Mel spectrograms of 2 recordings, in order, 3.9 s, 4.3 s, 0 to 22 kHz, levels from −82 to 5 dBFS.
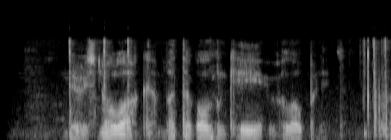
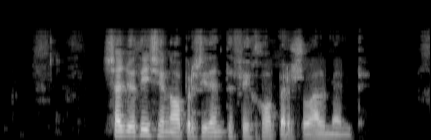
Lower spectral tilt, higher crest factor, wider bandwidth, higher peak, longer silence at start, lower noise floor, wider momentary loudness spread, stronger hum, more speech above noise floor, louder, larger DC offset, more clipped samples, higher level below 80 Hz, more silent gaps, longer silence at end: first, -5 dB/octave vs -3.5 dB/octave; about the same, 24 dB vs 22 dB; second, 7.4 kHz vs 9.4 kHz; about the same, 0 dBFS vs -2 dBFS; first, 0.65 s vs 0.4 s; second, -54 dBFS vs -58 dBFS; about the same, 12 LU vs 11 LU; neither; second, 31 dB vs 38 dB; second, -24 LUFS vs -21 LUFS; neither; neither; first, -54 dBFS vs -62 dBFS; second, none vs 3.94-4.17 s; about the same, 0 s vs 0 s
